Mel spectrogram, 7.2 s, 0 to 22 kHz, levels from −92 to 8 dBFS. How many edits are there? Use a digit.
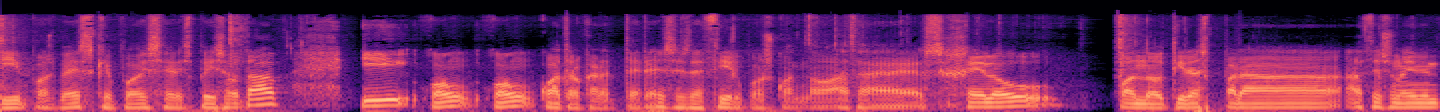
1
